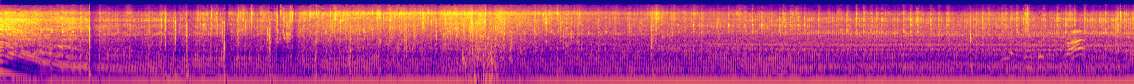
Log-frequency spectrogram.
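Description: A chainsaw idles steadily.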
